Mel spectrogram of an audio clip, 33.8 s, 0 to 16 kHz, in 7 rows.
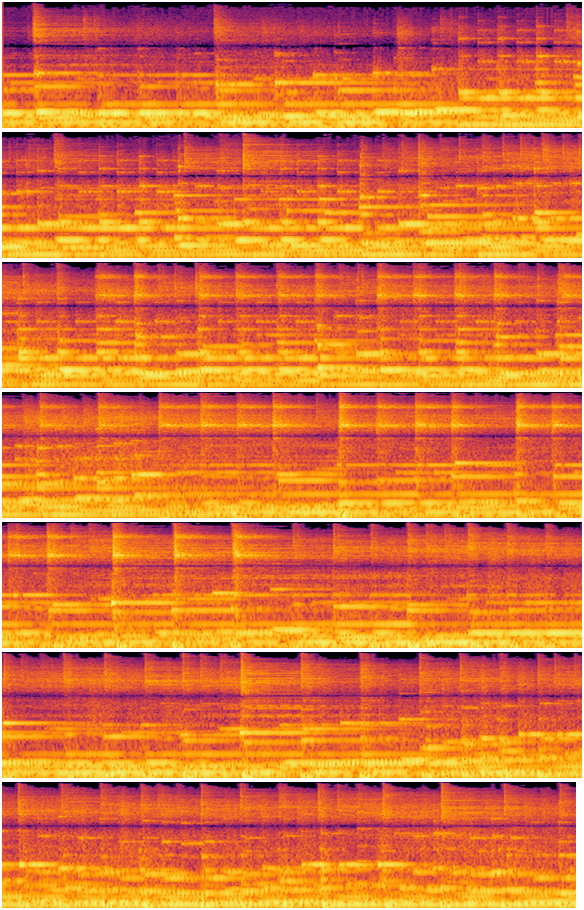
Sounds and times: Vibraphone: 0:00.0 - 0:33.7.

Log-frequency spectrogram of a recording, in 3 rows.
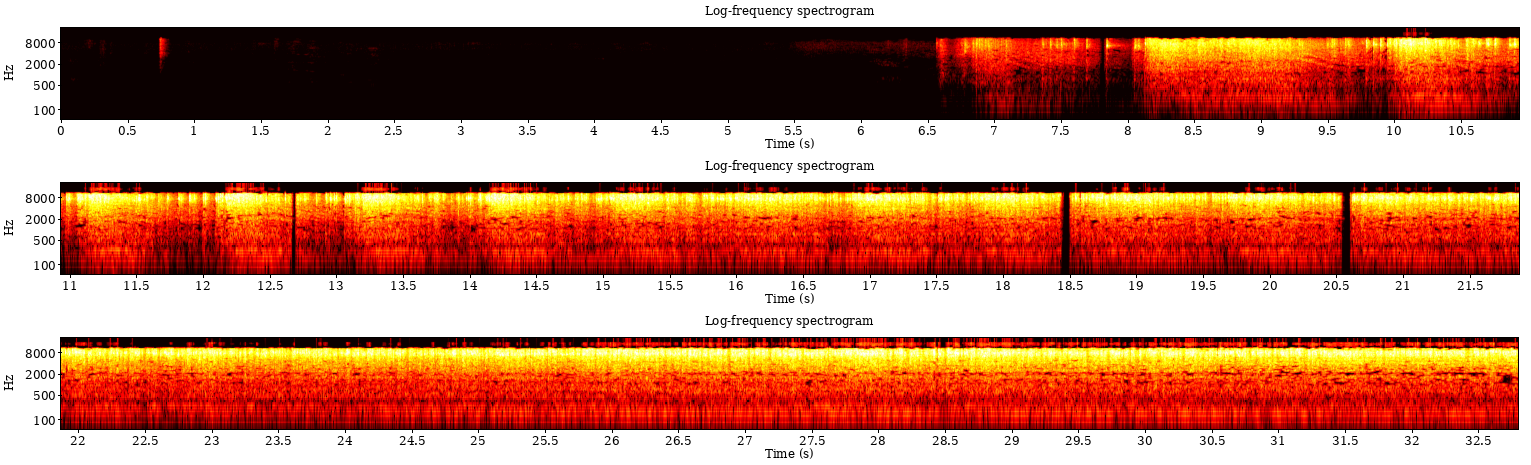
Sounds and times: Speech: 0:00.0 - 0:06.6
Vehicle: 0:05.3 - 0:32.8.

